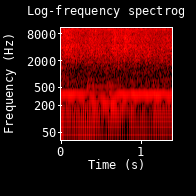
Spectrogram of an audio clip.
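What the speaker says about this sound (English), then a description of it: "I'm used to the rain." Rain falls as a steady, soft, hissing wash with a low droning hum beneath it. It is faint and unbroken, with no distinct drops standing out.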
